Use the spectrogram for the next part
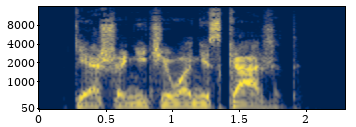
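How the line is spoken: Muttered grumble. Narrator (Russian): пробурчал он, не глядя на меня

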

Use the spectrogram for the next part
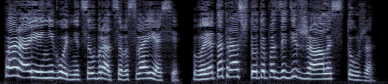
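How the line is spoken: Old woman's rambling grumble. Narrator (Russian): Старушка, как обычно, начала ворчать, перескакивая с темы на тему

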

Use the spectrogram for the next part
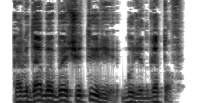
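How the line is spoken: Plain. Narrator (Russian): спросил Паша

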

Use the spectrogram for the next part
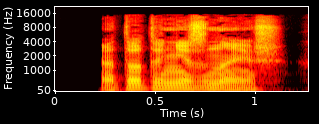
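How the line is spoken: Amused snort. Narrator (Russian): хмыкнул

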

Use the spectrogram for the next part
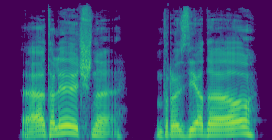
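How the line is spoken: Solemn old man. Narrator (Russian): торжественно молвил старый Жулай

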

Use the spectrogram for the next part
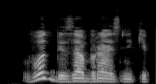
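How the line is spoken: Muttered. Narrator (Russian): пробормотал священник

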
